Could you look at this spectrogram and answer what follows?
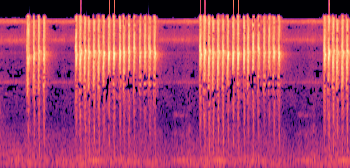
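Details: Sunbird singing briskly in the morning: repeated bursts of fast, rattling, very high notes, each burst lasting one to one and a half seconds, separated by brief pauses, steady and insistent.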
